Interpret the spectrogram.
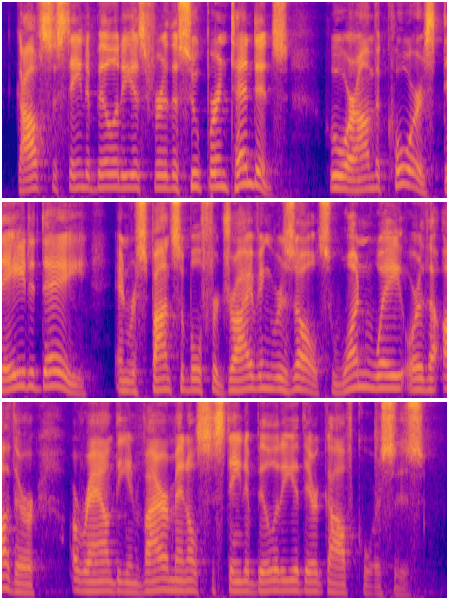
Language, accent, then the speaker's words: English; New York City, New York, United States; moved away as an adult; also born or lived in Westchester, New York; now in West Palm Beach, United States; Growing up in the Bronx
